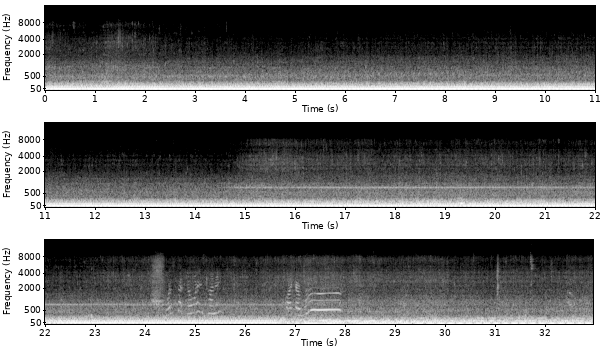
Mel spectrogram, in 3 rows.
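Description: A 40-year-old trawler's inboard engine running steadily under way, a loud deep drone. A thin steady high tone joins about halfway through. Near the end the engine note changes and turns uneven.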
